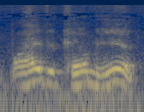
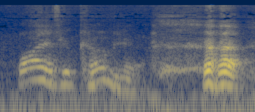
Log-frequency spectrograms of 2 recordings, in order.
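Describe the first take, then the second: First: A lightly voiced, innocent-sounding god; Krishna playing innocent. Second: Slow, laughing mock question; Krishna teasing, laughing. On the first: Krishna feigning innocence to the ladies, lightly voiced. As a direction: ask it straight-faced, feigning not to know. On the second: Krishna teasing the ladies with a slow laugh. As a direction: tease them while chuckling. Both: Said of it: "Krishna speaking like this".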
